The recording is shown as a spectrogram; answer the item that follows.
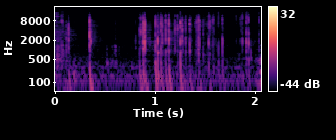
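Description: People biting into and chewing crisp hard-shell corn tacos: a run of irregular, sharp crunches.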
